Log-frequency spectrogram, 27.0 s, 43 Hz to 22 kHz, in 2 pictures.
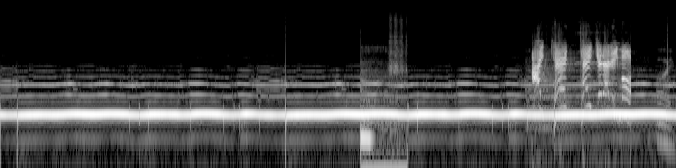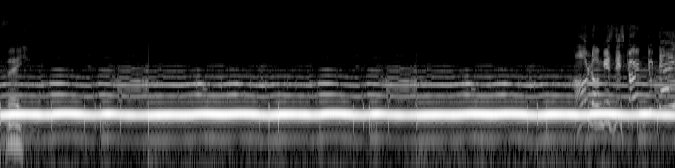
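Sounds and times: cartoon voices: 10.6 - 12.6, 25.0 - 27.0.

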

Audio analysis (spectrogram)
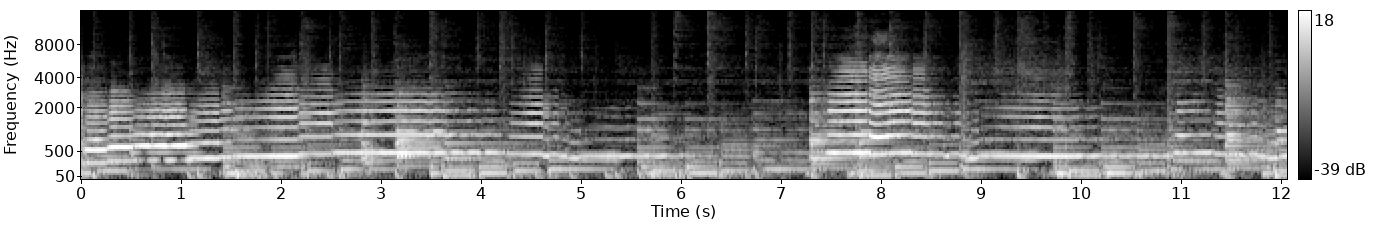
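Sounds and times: backing track with bass line: 0.0 - 12.0
tenor saxophone playing jazz: 0.0 - 12.0.

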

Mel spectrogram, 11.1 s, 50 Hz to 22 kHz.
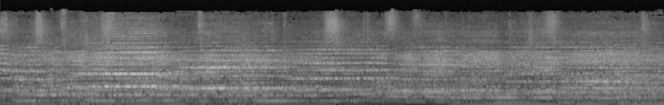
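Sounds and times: baroque orchestra strings: 0.0 - 11.0
choir singing: 0.0 - 11.0.

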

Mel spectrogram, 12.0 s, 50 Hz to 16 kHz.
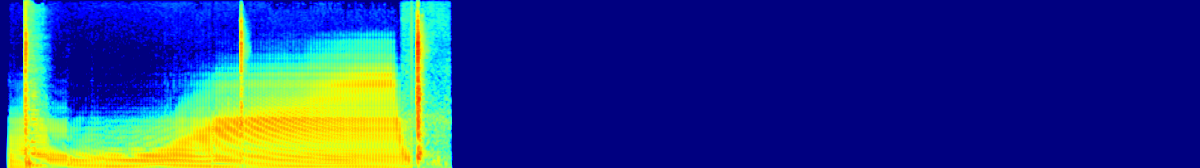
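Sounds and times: sustained synthesizer chord: 0.1 - 4.2
sharp click: 4.1 - 4.5.

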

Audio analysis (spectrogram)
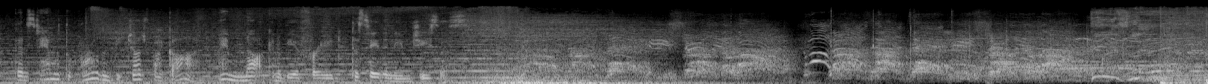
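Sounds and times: crowd shouting and cheering: 5.0 - 12.0.

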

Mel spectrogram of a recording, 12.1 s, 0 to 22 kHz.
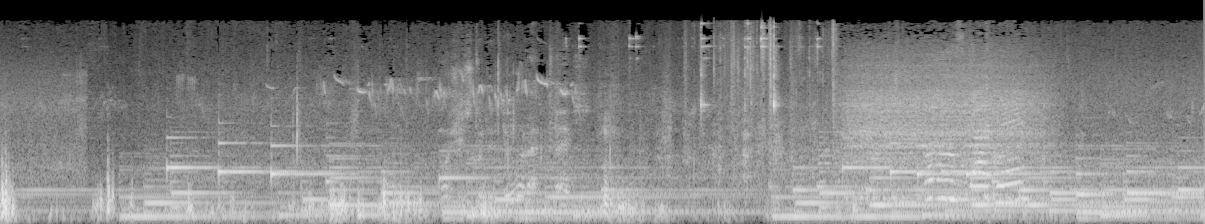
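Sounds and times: background song: 6.2 - 12.0.

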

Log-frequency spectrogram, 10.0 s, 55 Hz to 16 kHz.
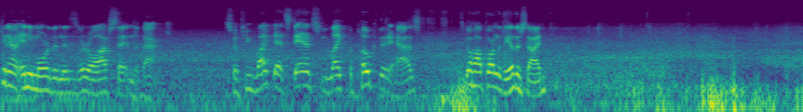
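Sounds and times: faint outdoor background noise: 0.0 - 10.0
wind buffeting microphone: 4.5 - 10.0.

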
